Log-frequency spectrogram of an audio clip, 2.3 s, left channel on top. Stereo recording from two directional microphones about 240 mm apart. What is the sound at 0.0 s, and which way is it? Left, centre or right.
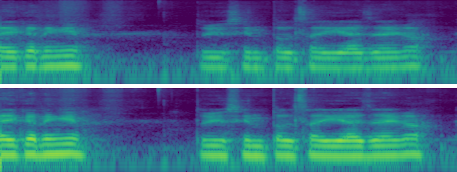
Speech, right.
